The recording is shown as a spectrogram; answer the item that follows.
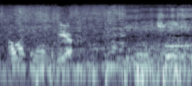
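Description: A man speaking briefly over background music.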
